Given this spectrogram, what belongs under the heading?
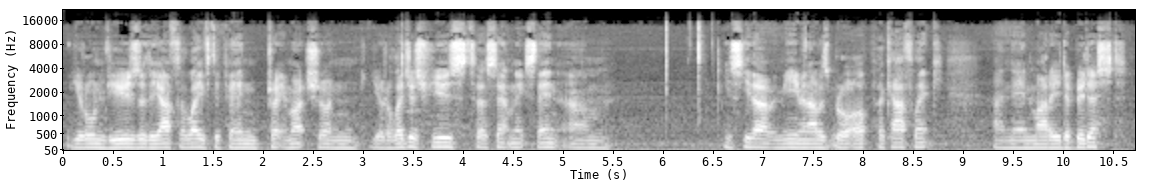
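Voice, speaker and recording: A Scottish interview guest with a low, even voice keeps a moderate pace in casual radio conversation. He's an author and sports journalist from Dundee, his accent blending Dundee, Glasgow and Edinburgh, with background noise clearly present.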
